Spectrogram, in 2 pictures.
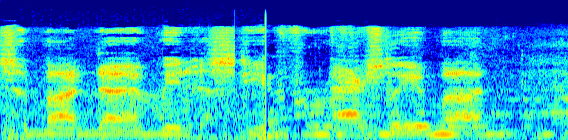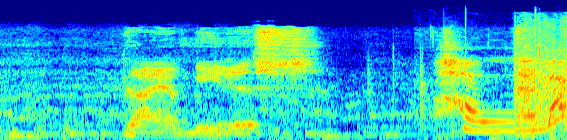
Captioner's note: hypnotic noises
